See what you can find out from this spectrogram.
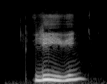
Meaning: shower, downpour, heavy rain, cloud-burst
- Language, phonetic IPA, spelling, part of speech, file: Russian, [ˈlʲivʲɪnʲ], ливень, noun, Ru-ливень.ogg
